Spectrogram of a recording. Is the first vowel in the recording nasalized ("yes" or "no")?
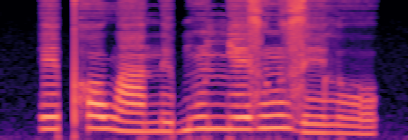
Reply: no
